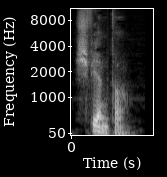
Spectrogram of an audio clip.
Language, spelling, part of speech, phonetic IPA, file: Polish, święta, noun / adjective, [ˈɕfʲjɛ̃nta], Pl-święta.ogg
